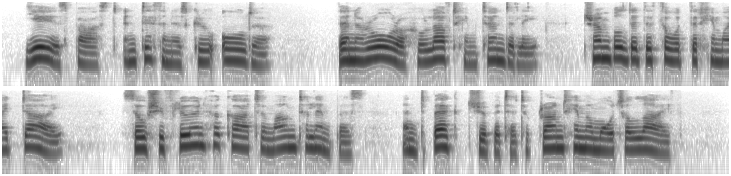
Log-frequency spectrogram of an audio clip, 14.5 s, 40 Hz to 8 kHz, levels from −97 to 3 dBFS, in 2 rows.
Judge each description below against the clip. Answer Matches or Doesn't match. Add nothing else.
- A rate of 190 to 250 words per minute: Doesn't match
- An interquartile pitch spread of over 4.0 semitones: Doesn't match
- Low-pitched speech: Doesn't match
